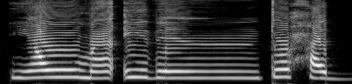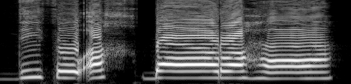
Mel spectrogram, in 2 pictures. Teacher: را پہ زبر ہے تو اس کا حکم ہے تفخیم · ہم تھا کو زبان کے سر اور اوپر والے دانتوں کے اندرونی کناروں سے ادا کریں گے.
